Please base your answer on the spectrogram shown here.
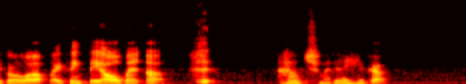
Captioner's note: hiccups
